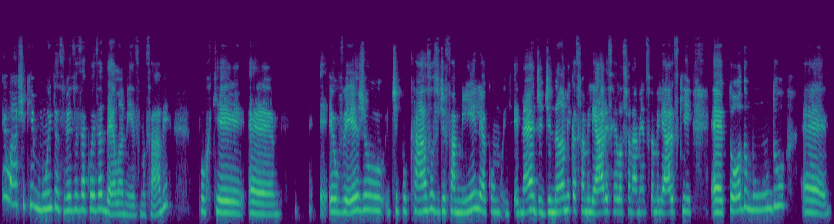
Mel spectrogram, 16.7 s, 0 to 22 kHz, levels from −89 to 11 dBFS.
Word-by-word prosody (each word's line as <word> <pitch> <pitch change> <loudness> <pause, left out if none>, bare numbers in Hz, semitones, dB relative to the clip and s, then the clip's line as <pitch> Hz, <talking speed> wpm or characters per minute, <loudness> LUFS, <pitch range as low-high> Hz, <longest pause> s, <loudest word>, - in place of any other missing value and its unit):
Eu 485 -4 -1
acho 360 -2 -4
que 340 +1 -4
muitas 280 0 0
vezes 250 +1 -3
é 260 - +2
coisa 260 +1 0
dela 190 -5 0
mesmo, 175 0 -9
sabe, 305 - -4 0.5
porque, 210 -4 +1
eh, 185 -2 +2 1.0
eu 225 0 +2
vejo 240 +3 +2 0.2
tipo 240 -2 -3
casos 235 +1 0
de 230 +2 -1
família 225 +3 0
com, 230 +1 -8 0.5
né, 220 +5 +5
de 220 -2 -3
dinâmicas 225 +5 +1
familiares, 220 0 +3
relacionamentos 215 -2 -4
familiares 220 -1 +1
que 235 -4 -4 0.4
eh 215 +1 +7
todo 255 +4 +1
mundo, 275 +6 -3 0.3
eh, 205 -5 +1
230 Hz, 110 wpm, -22 LUFS, 210-255 Hz, 1.0 s, eh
